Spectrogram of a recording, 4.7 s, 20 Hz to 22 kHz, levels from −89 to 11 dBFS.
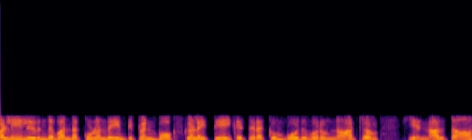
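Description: From 2.36 s to 4.72 s, just after "வந்த குழந்தையின் டிபன் பாக்ஸ்களை", an AMR rate drop occurs: the mobile link pushes the AMR narrowband codec onto its lowest speech rate, which fits a fall from 12.2 kbps to 4.75 kbps, giving more of each frame to error protection. With so few pulses left to excite the vocal-tract model, the speech turns buzzy and synthetic through to the end, while the band stays at the same 4 kHz ceiling and nothing drops out.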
